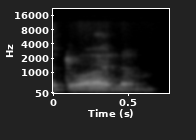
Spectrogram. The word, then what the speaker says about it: duodenum: Wish they had a better picture of the duodenum, or actually all the small intestines. Duodenum is another pronunciation. I say duodenum. Duodenum is another pronunciation. I say duodenum. Either is correct.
